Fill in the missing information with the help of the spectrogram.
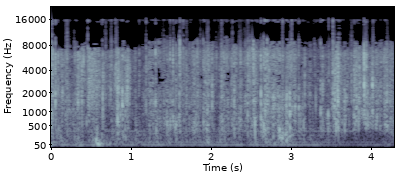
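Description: Strips of small plastic bags of diamond-painting drills crinkling as they are handled and folded up.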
